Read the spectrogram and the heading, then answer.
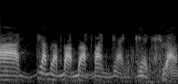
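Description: A duck quacks in a quick, loud run of many short, nasal quacks that stand alone without talk over them.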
